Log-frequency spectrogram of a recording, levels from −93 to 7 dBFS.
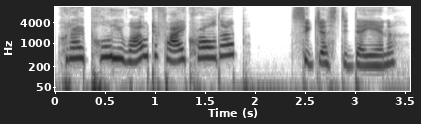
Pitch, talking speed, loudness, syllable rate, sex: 315 Hz, 185 wpm, -19 LUFS, 5.5 syllables/s, female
